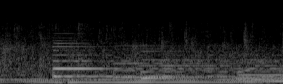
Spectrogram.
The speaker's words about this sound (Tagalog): Lahat ho na nakakaranas ng constant growth, pumalakpak ng malakas sa Panginoon.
